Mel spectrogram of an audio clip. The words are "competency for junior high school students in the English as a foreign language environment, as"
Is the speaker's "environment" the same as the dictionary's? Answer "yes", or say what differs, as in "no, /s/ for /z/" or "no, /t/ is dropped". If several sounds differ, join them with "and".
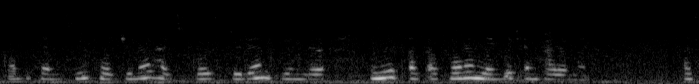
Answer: no, /p/ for /v/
